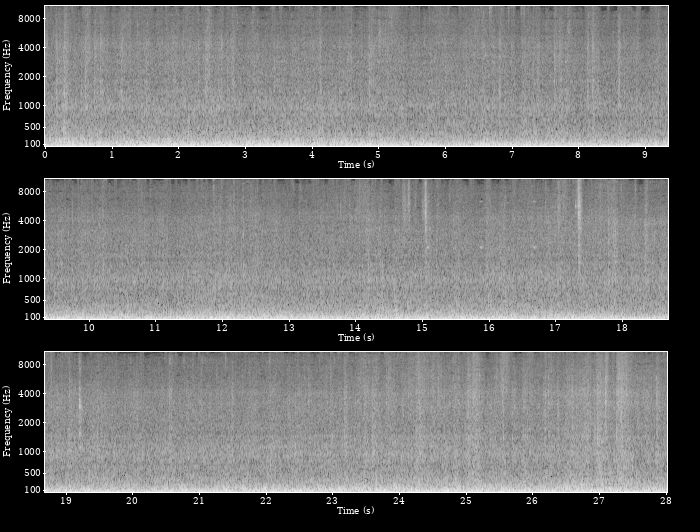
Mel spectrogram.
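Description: Car driving on a gravel road: a steady low rumble of tyres and engine, with occasional faint ticks.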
